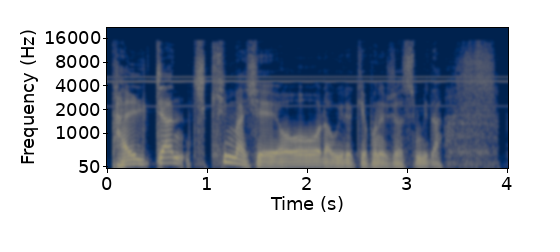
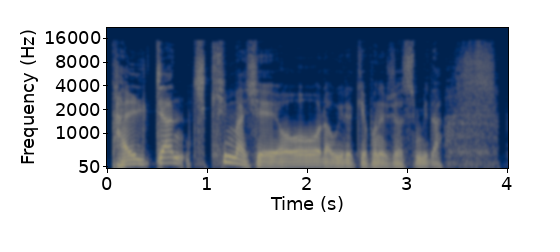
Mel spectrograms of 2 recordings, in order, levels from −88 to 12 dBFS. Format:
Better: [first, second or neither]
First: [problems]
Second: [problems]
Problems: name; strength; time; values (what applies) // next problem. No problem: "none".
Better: second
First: high-pitched whine; noticeable; throughout; 4.5 kHz, 20 dB below the speech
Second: none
